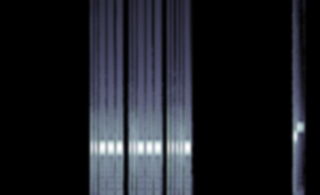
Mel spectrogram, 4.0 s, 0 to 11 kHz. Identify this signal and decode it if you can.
Morse code, heard as a keyed tone, about 44 wpm, 700 Hz. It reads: 224
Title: Common Cut Numbers - 3-Digit 45wpm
